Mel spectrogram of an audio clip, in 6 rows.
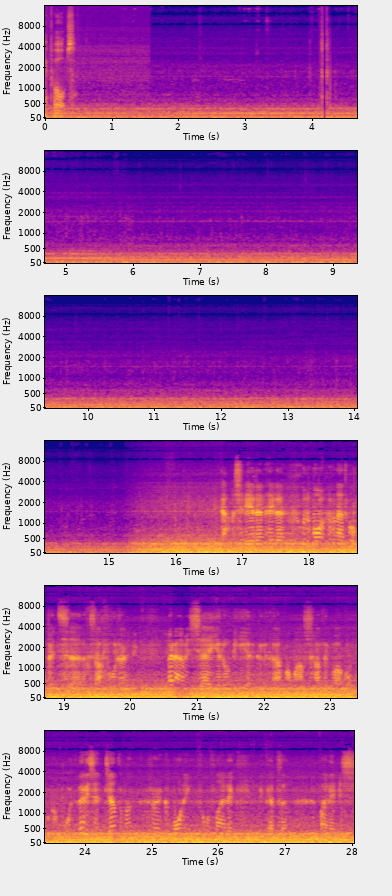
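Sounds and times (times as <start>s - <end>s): airplane cabin engine hum: 0.0s - 28.0s.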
